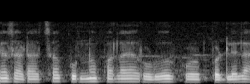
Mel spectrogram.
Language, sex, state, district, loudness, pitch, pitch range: Marathi, male, Maharashtra, Solapur, -16 LUFS, 130 Hz, 120-135 Hz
